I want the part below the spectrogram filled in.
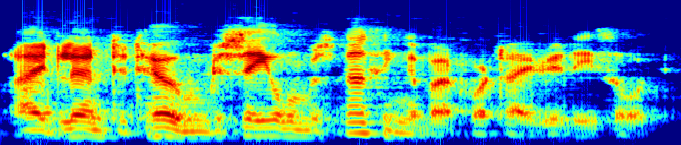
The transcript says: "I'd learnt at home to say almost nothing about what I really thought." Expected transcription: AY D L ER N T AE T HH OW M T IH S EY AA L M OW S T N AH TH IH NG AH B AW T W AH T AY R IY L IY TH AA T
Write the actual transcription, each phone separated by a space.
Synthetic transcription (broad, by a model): AY D L ER N T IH T HH OW M T IH S EY AA L M OW S T N AH TH IH NG AH B AW T W AH T AY R IY L IY TH AA T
